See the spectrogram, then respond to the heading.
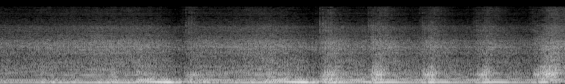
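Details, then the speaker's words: Honda CB/GL/MP/Tiger single-cylinder motorcycle after retarding magneto ignition timing from 15 to 17.5 degrees to cure kick-starter kickback: steady low idle thump with light throttle blips, even firing, no kickback; normal idle. "Oke, untuk lamsannya oke ya."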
